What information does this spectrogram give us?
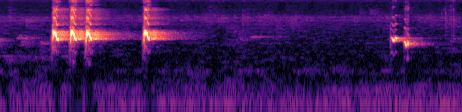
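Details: Yellow-vented bulbul singing: a quick burst of three bubbly notes, a single similar note, then after a pause a short falling liquid phrase, over a quiet low hum.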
